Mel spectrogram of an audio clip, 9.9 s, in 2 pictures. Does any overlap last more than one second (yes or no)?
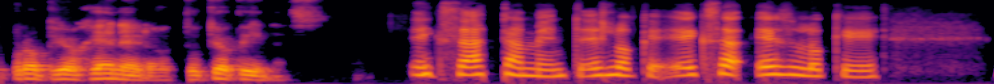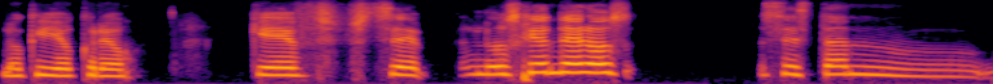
no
